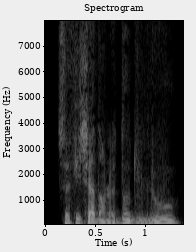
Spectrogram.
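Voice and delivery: ordinary delivery, nothing marked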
